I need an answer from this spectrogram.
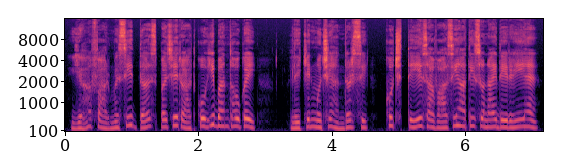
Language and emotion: Hindi, fearful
